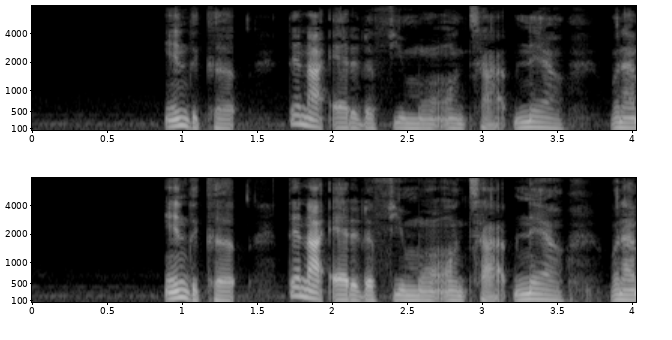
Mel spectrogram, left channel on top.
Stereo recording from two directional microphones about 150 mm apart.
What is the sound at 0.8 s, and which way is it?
Speech, 45° right (ahead or behind).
